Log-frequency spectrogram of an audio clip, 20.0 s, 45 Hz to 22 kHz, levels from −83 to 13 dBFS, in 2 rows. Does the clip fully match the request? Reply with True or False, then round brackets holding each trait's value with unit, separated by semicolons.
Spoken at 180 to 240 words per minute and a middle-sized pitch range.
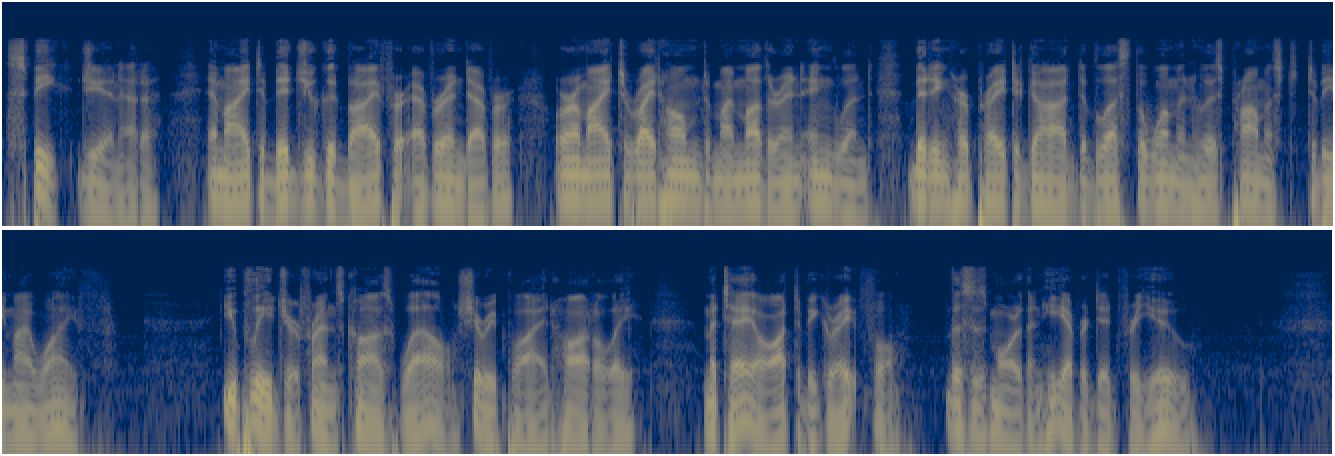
True (190 wpm; 3.4 semitones)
